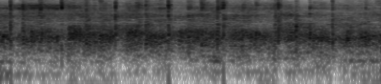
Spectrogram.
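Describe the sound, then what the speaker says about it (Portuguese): Loud, dense applause from an audience at a talk on women, investing and financial independence, a sustained wash of clapping with a few sharper claps standing out. "Uma salva de palmas para a Guilherme."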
